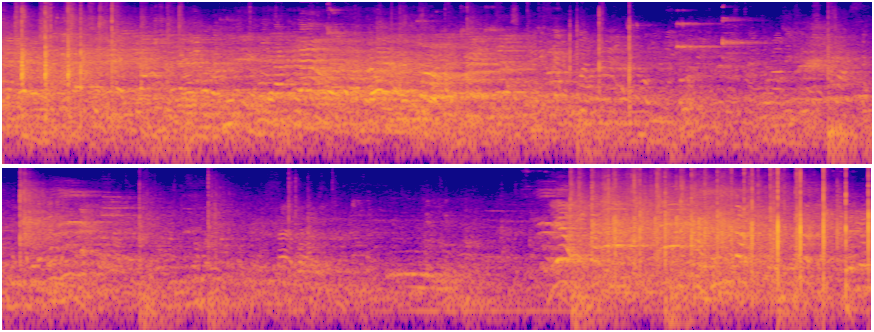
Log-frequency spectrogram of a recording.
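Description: A crowd chatters and cheers in an echoing gym.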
